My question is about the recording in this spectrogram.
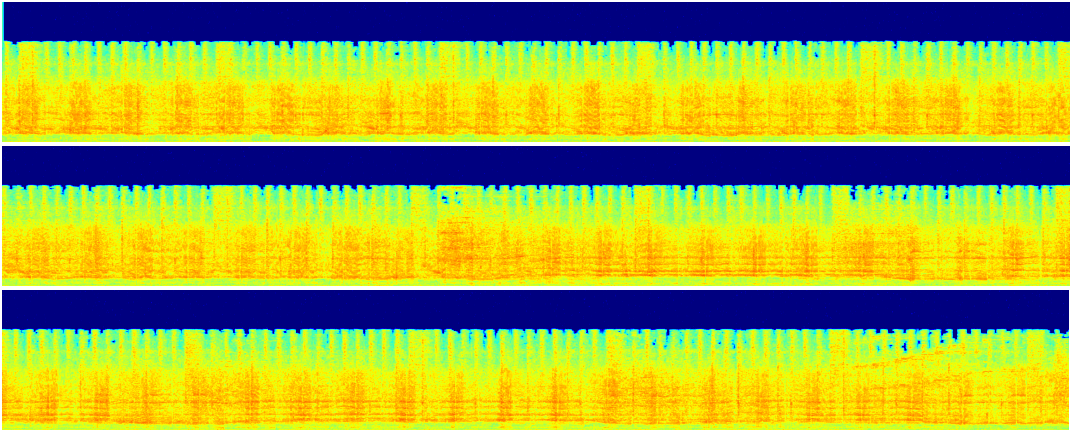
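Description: Sakha (Yakut) khomus, a metal jaw harp, played into a microphone: a steady twanging drone whose bright overtone band slides up and down as the player reshapes her mouth.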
